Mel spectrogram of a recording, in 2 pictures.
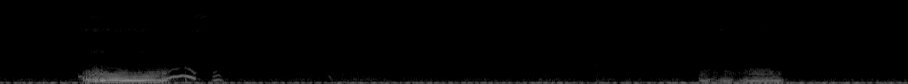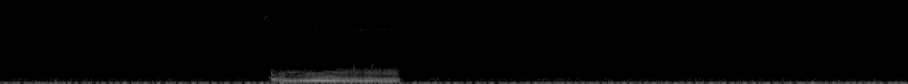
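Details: Sleeping animal snoring with one eye open: three long, rumbling, vibrating breaths several seconds apart over a steady low hum.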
